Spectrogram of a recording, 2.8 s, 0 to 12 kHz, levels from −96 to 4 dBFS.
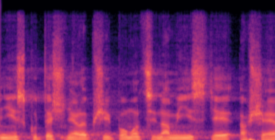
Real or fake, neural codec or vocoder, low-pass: fake; vocoder, 44.1 kHz, 128 mel bands every 512 samples, BigVGAN v2; 10.8 kHz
